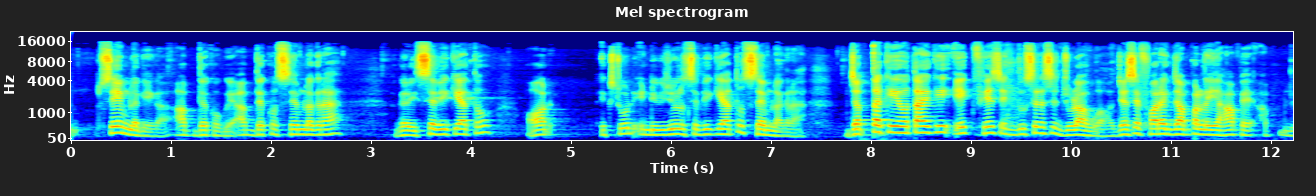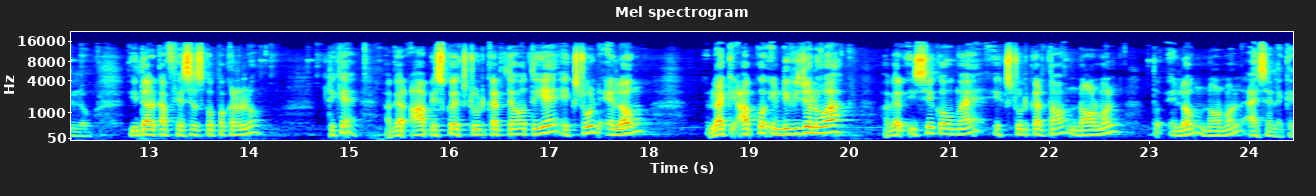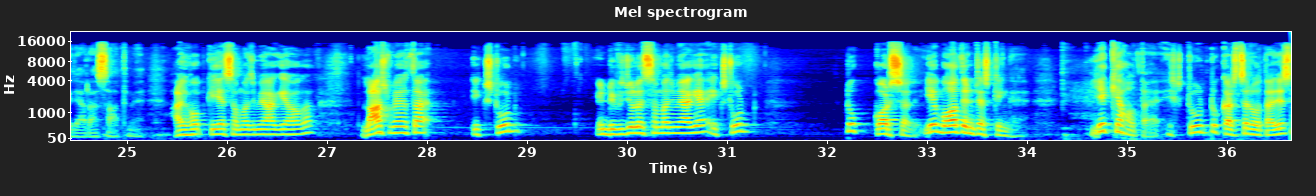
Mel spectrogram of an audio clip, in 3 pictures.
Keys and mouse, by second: 3.3 click, 5.5-7.6 drag, 8.5 click, 9.4 middle click, 10.2 middle click, 11.0 middle click, 11.6 shift+middle click, 11.9 middle click, 12.6 click, 13.6 shift+click, 13.9 middle click, 14.5 shift+click, 14.9 middle click, 15.5 shift+click, 16.0 shift+click, 16.3 middle click, 16.6 shift+middle click, 21.2 ctrl+z, 22.3-23.6 drag, 24.4 click, 26.3 middle click, 26.7 shift+middle click, 27.7-35.2 drag, 35.7 middle click.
